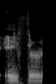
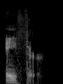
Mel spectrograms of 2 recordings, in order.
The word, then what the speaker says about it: Aethyr: He also attempted to escape the zone, but was stopped and defeated by the might of Aether. I'm going to say Aether. It's hard to pronounce, but I'm going with Aether. A-E-T-H-Y-R.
